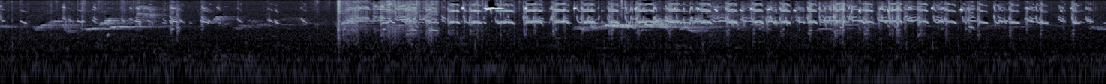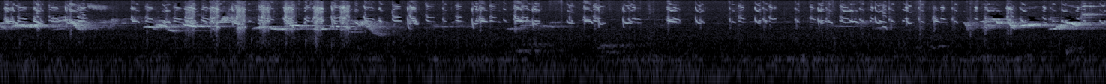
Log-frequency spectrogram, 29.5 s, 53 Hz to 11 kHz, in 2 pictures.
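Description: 13-day-old Eurasian blackbird nestlings begging, a dense chorus of high, rapid chirps. A sudden burst of noise about four seconds in is followed by the most intense begging, which eases off about twenty seconds in, with softer calls before and after.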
